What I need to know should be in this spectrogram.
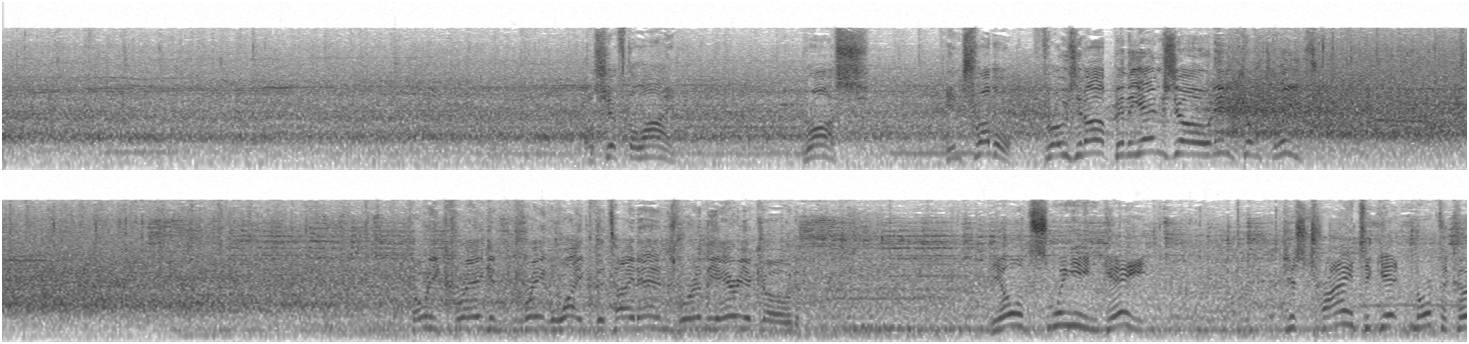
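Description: A large stadium crowd cheers and swells into a loud roar.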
